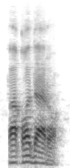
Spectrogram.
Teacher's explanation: ro-nya ro tafkhim karena berharokat fathah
